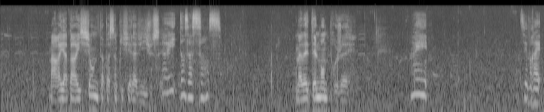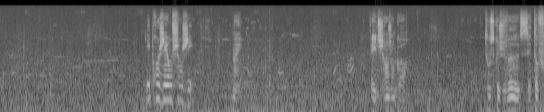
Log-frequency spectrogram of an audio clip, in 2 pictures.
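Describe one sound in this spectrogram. A woman answers softly up close.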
